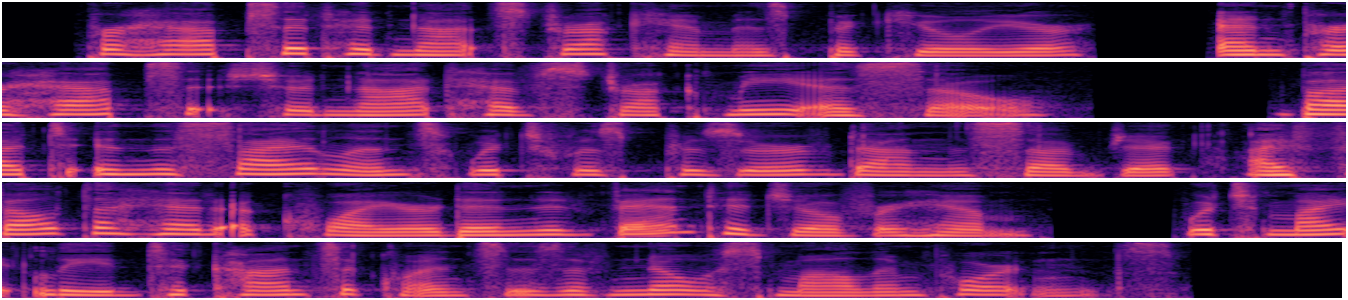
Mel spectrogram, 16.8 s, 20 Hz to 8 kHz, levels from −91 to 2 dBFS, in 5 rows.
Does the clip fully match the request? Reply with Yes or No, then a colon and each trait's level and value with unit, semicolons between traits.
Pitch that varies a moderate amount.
Yes: average, 3.8 semitones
